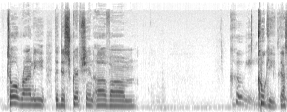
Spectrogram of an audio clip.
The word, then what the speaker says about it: Coogie: Like, he's the one who told Ronnie the description of Coogie. That's how you pronounce his name. Of Coogie.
